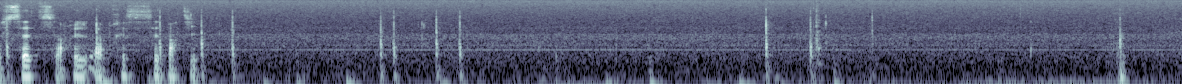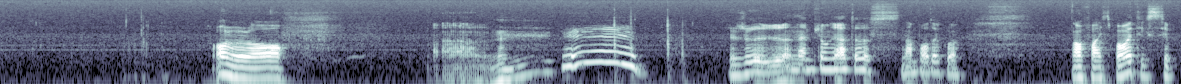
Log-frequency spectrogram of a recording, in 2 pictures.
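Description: Soft clicks sound as chess pieces are moved in a game.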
